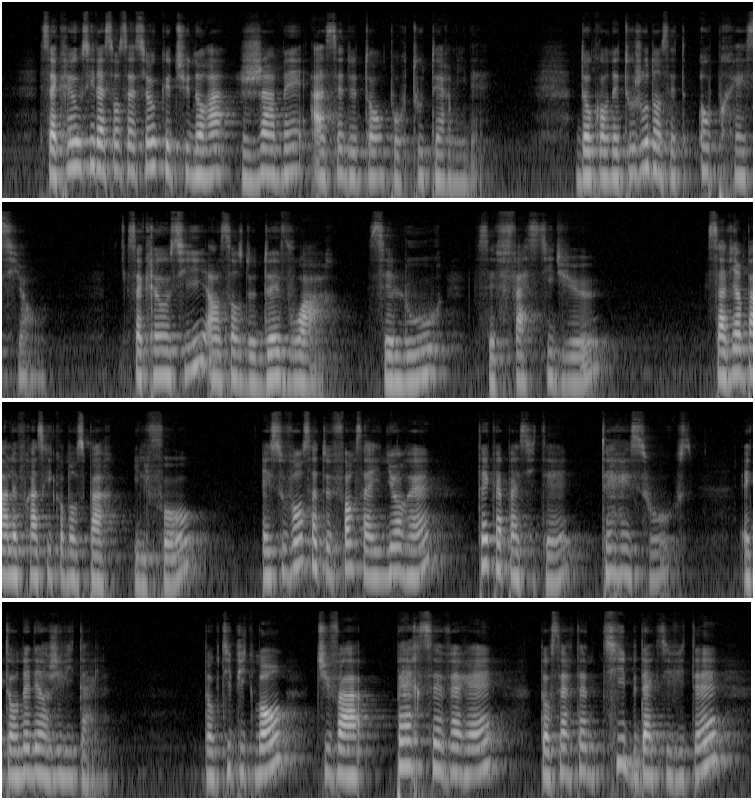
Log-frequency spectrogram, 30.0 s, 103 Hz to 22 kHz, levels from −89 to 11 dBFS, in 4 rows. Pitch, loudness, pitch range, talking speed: 190 Hz, -29 LUFS, 175-205 Hz, 135 wpm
